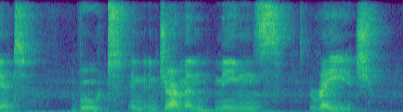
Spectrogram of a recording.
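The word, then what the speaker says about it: Wut: because the the the way you say it voot in in german means rage or anger although it's spelled slightly differently is with a u instead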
